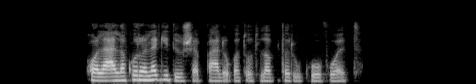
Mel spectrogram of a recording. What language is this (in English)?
Hungarian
